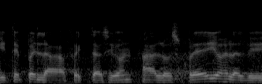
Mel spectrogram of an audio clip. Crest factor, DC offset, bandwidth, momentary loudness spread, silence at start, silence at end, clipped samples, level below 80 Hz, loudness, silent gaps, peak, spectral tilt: 16 dB; under 0.1%; 7.6 kHz; 4 LU; 0 s; 0 s; under 0.1%; -76 dBFS; -43 LUFS; none; -28 dBFS; -5 dB/octave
